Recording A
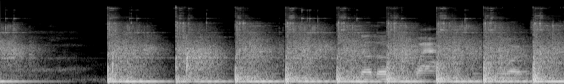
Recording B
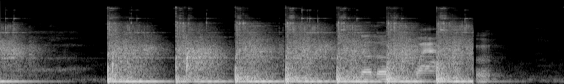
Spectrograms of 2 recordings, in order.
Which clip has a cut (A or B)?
B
